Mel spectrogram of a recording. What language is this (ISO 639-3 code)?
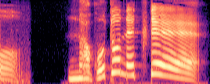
jpn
